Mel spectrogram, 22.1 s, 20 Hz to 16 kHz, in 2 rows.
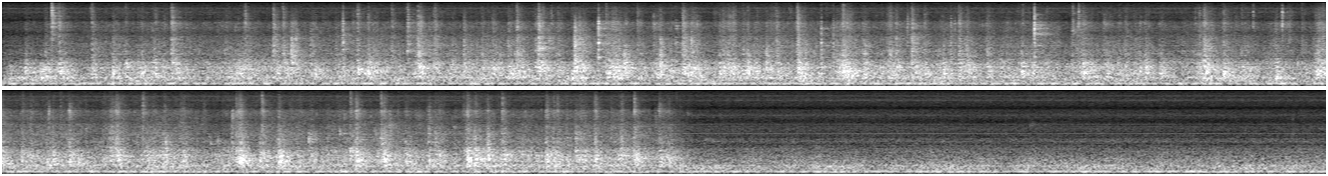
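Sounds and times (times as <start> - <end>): washing machine drum tumbling: 0.0 - 16.8
washing machine motor hum: 0.0 - 17.2.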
